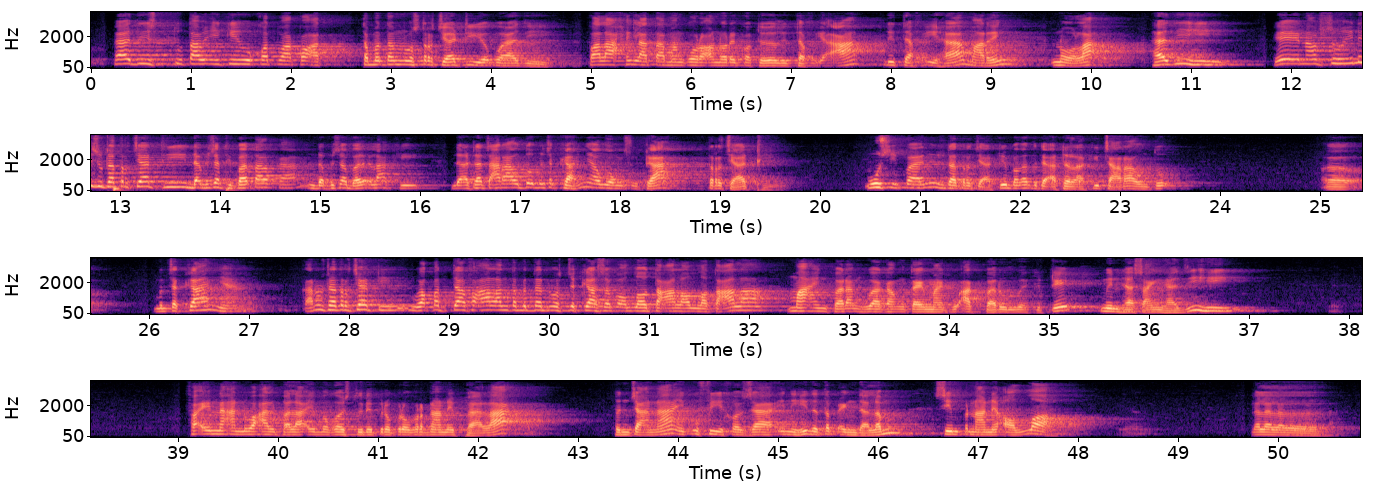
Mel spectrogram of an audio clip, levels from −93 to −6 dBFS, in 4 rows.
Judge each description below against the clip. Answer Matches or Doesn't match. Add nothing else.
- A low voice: Doesn't match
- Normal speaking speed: Matches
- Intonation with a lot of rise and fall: Matches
